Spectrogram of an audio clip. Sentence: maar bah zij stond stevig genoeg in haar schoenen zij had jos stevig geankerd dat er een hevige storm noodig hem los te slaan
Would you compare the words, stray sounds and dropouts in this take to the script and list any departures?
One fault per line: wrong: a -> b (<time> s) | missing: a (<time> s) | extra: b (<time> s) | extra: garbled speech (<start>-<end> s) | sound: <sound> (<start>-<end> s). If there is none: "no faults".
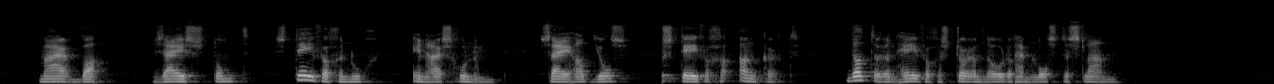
no faults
